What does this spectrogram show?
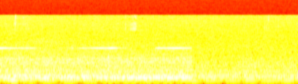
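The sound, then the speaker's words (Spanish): A container-cleaning truck's steady engine rumble at night, with a high reversing-alarm tone sounding above it before cutting out partway through, leaving a quieter mechanical hum. “No era el camión de la basura, sino el que limpia el contenedor.”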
